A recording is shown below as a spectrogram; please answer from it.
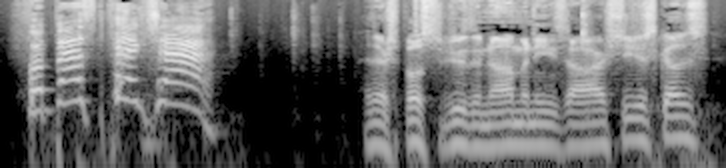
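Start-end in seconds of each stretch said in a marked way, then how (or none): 0.0-1.0 very high, tipsy starlet voice announcing; drunk Elizabeth Taylor. Retold or imitated. Host imitating a drunk actress announcing the big award. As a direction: ham up a tipsy old star at the mic. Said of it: "And she goes".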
